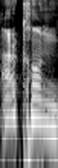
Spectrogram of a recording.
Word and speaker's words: Archon: And I always pronounced it the wrong way, but this one is called the Archon Class.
